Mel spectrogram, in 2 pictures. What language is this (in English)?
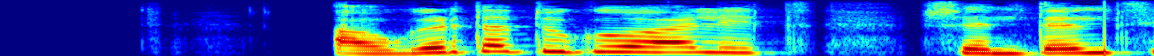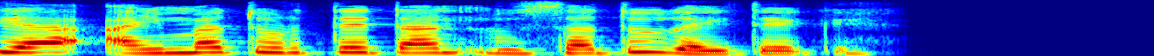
Basque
